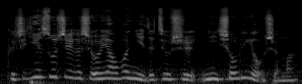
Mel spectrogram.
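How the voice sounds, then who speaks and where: A woman's voice: high voice, lively intonation, fast talker, fairly bright tone, breathy edge, soft background music. A woman interpreting a sermon line by line, speaking fluently with occasional restarts.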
